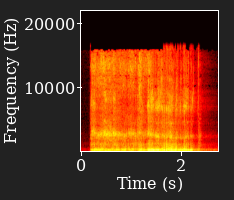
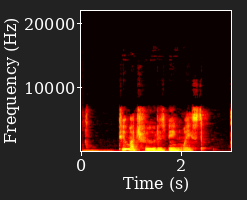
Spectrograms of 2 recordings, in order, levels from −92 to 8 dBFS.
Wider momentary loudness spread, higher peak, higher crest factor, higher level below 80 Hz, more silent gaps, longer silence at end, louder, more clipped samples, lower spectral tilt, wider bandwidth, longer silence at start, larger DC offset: second, 8 LU vs 19 LU; first, 0 dBFS vs -6 dBFS; about the same, 16 dB vs 16 dB; first, -38 dBFS vs -60 dBFS; neither; second, 0.2 s vs 0.55 s; first, -15 LUFS vs -20 LUFS; neither; about the same, -3.5 dB/octave vs -4.5 dB/octave; first, 17.5 kHz vs 7.4 kHz; first, 0.2 s vs 0.05 s; neither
